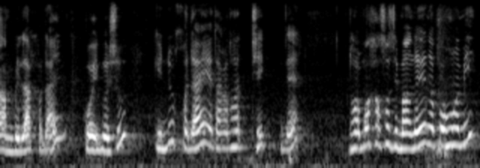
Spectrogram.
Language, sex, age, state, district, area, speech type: Assamese, female, 60+, Assam, Majuli, urban, spontaneous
